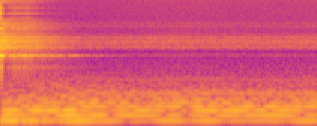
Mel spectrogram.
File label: PAD; Best Service; XX Large; Pads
